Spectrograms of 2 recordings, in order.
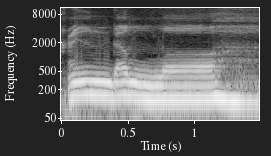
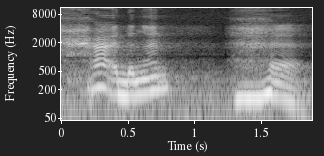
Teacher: Tapi kalau dia sukun dia mati maka menjadi ha, dan kadar ha-nya itu sama dengan ha ini. Indallah, mengalir nafas dan nafasnya itu besar karena makhrajnya itu di pangkal tenggorokan.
